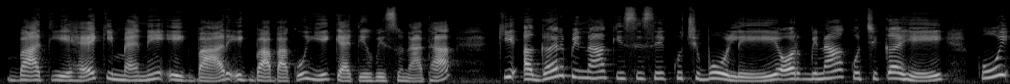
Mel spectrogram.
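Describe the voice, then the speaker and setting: A woman's voice: fairly high pitch, fairly bright tone. A chatty older female friend from a cartoon moral story, voiced by a woman. She speaks in a familiar, confiding way, teasing lightly and handing out advice like secrets. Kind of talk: acted dialogue in a Hindi moral story cartoon.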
